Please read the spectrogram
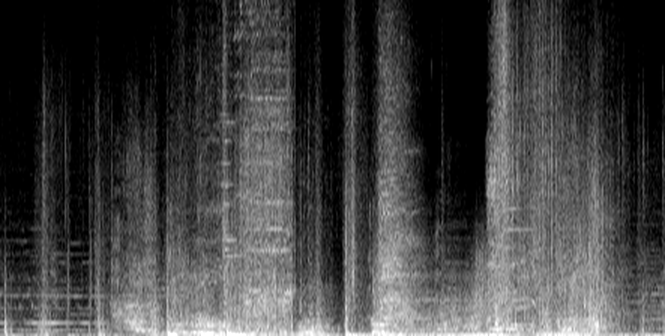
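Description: Film score music mixed with action sound effects: held tones at first, then from about two seconds in a loud, dense layer of thuds and crashes that eases near the end.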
